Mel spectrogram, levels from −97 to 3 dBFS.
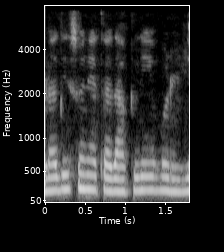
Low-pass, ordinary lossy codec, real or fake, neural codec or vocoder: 7.2 kHz; AAC, 48 kbps; real; none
